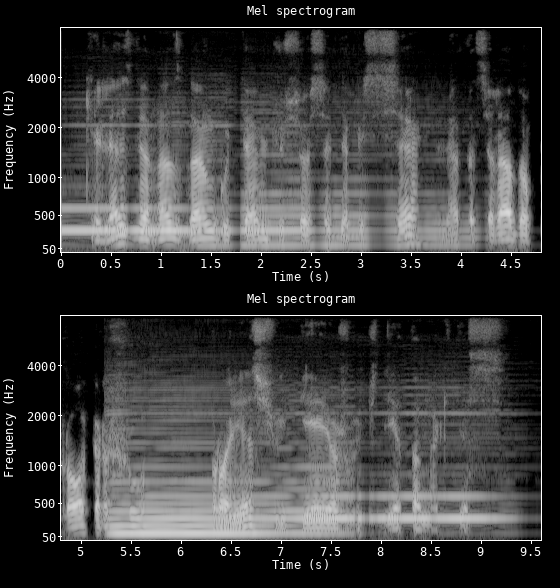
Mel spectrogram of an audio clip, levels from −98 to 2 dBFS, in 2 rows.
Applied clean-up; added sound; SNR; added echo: neural mask model RNNoise.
